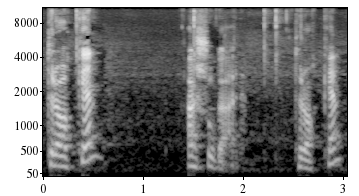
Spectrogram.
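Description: A woman teaching a German vocabulary lesson to Italian speakers, saying each word slowly and repeating it with translations and example sentences. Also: medium pitch, big pitch swings, fairly bright tone, no echo.

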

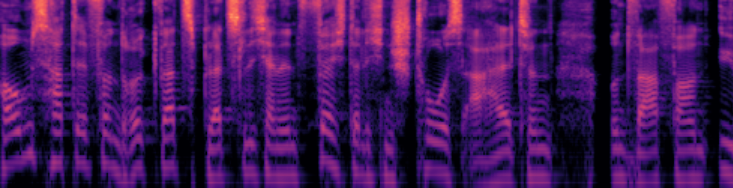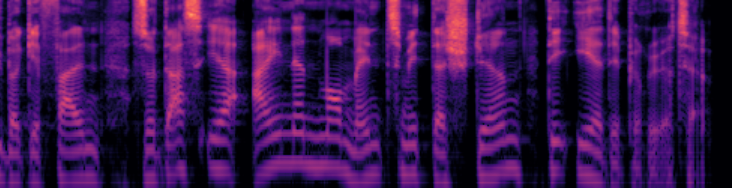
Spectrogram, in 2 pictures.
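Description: Male narrator, dramatic audiobook reading, very animated pitch. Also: measured pace. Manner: dramatic storytelling.

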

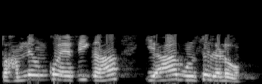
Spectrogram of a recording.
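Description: A man on a phone call, urging and advising a distressed caller in a forceful, repetitive way. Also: sits high, fairly even intonation, moderate pace. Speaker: channel host giving advice to a caller. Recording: tinny phone line.

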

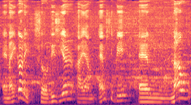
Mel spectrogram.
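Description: A man in his twenties from Spain, introducing himself to the camera in an office, a little halting. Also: on the high side, very animated, roomy sound, rough recording. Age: 20s. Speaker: national organization president.

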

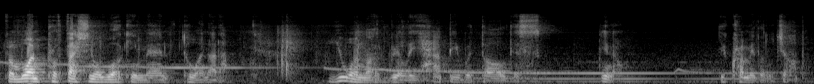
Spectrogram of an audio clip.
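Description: A man's voice: on the low side, steady tone, normal speed, long pauses, noisy background, close to an everyday voice. An actor playing a pushy, prying man in an audio drama, wheedling and dragging out his words. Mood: needling. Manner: wheedling, probing, drags out words. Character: pushy, needling man who slipped on a floor.

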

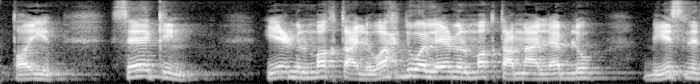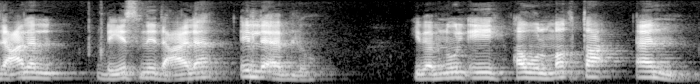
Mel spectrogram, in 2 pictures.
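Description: A man with an Egyptian Arabic accent teaches a recorded lesson for small children in a medium-pitched voice. He poses questions and answers them himself. He stretches out each syllable slowly as he drills the sounds. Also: fairly bright tone. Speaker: primary school teacher.

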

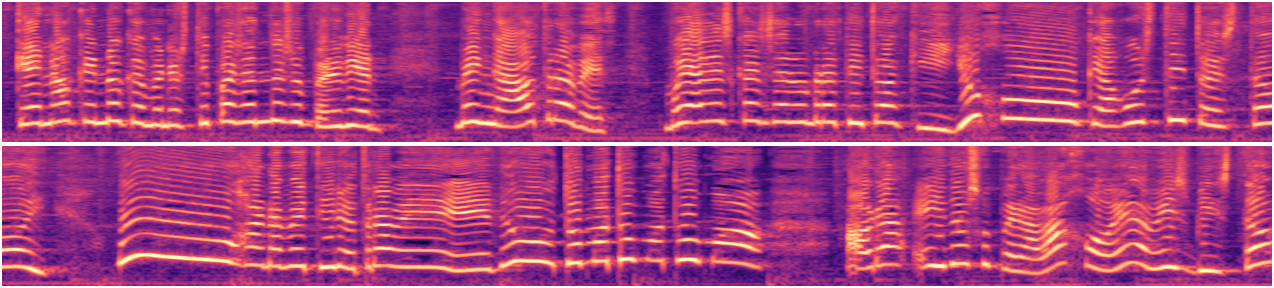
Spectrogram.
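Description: A very high, squealing little girl piglet from a toy play story, as a woman puts her on. She bursts with exclamations and breathless cries. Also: fairly quick. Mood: excited. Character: cheerful little girl piglet, playful and excitable.

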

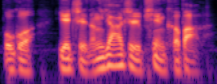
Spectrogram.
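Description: A man's voice: rumbling low, fairly quick, fairly bright tone, no room sound, faint music behind. A man narrating a fantasy web novel as an audiobook reader, in a dramatic, emphatic storytelling manner.

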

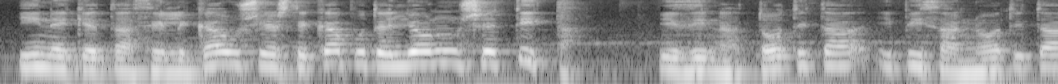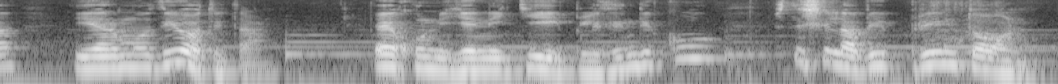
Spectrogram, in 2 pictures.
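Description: A man teaching a grammar lesson, explaining rules clearly and deliberately and listing word forms one by one. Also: fairly high pitch, a bit bright, dull audio.

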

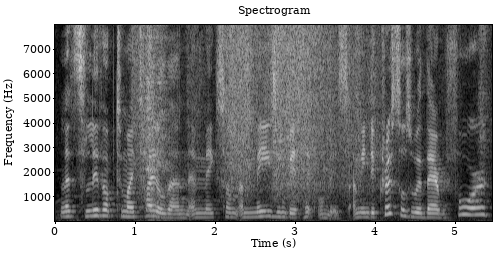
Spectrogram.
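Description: Over a noisy background, a young woman from the Netherlands talks briskly in a low-leaning, animated voice with a Dutch accent. As co-host of a live casino stream she chats with viewers, reacts to the game, reads the chat out loud and squeals at wins.

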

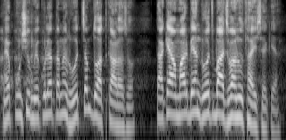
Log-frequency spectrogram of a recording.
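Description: Man, live stand-up comedian, acts out dialogue, high voice, long reverb of a hall. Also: fast, a crowd in the background. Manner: folksy anecdotal delivery, acts out dialogue. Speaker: stand-up comedian telling school jokes. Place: live comedy stage before an audience.

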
